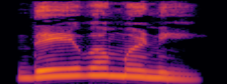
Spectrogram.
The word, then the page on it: ದೇವಮುನಿ: kannada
